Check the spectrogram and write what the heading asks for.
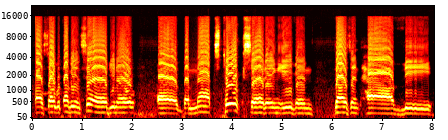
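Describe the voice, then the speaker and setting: A very deep, darkish, clear and resonant male voice speaks slowly with fairly even intonation. He's an e-bike vlogger doing a casual ride-along review outdoors, rambling with plenty of fillers, recorded on a wind-muffled helmet mic.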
